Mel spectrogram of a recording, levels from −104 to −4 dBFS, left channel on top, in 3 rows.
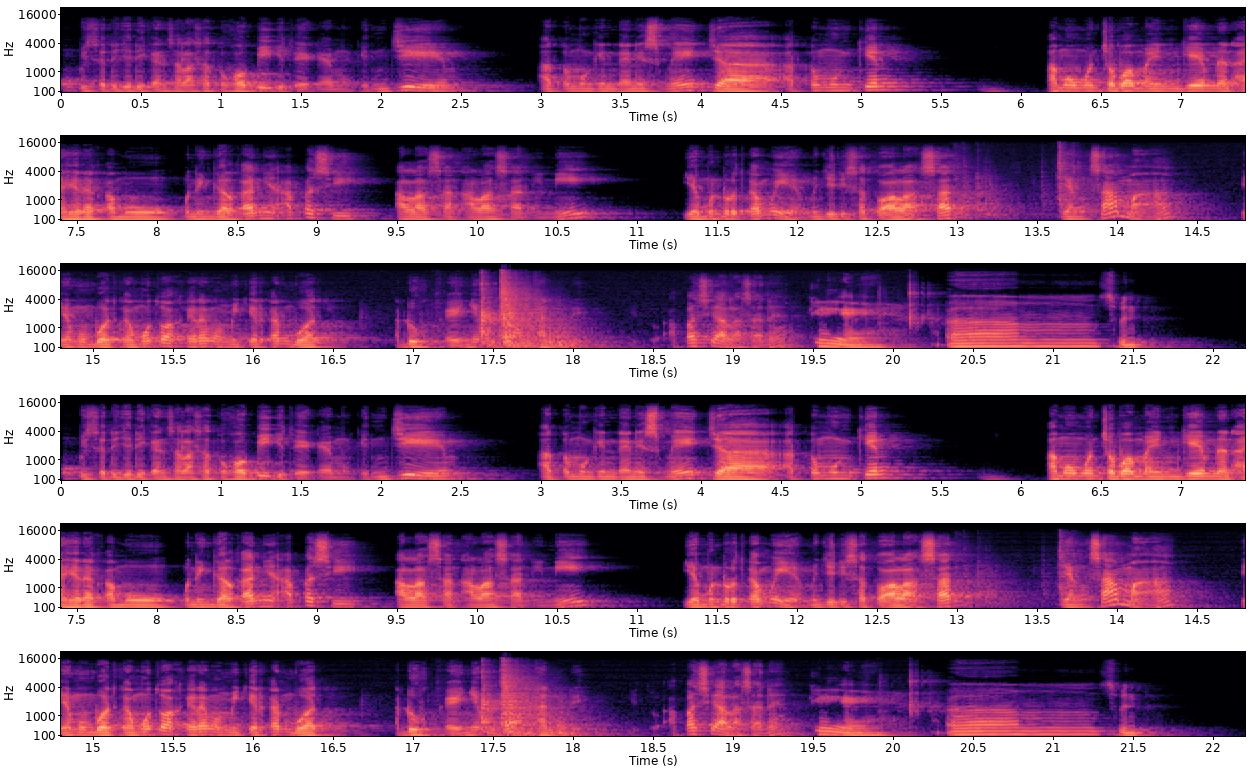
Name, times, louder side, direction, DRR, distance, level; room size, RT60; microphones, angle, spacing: voice 1, 0.0-2.5 3.0-5.2 6.2-9.2 9.5-10.7 11.3-13.1 13.6-14.4 14.8-16.4 16.9-18.1 18.7-19.3, right 2 dB, 20° right, 7 dB, 0.6 m, -29 dB
sound 1, 12.9-13.8 16.7-16.8 17.1-18.2 18.9-19.0 19.9-20.1, left 2 dB, 90° left, 2.3 m, -35 dB
voice 2, 19.5-21.5, left 2 dB, 25° left, 12 dB, 0.6 m, -31 dB
22.0 x 7.9 x 5.0 m, 0.74 s
head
